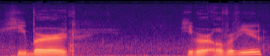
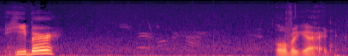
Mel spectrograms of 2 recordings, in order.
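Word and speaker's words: Heber-Overgaard: It's over by Heber Overview. How do you say it? Heber Overgaard.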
